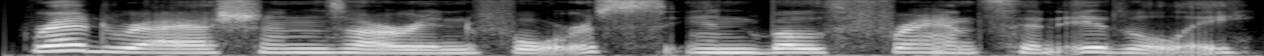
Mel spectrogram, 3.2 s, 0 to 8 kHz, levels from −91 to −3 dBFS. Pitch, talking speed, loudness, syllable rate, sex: 210 Hz, 190 wpm, -18 LUFS, 5.1 syllables/s, female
